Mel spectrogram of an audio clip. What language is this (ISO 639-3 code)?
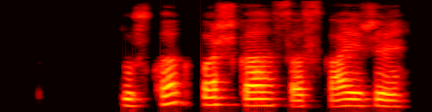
chm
